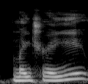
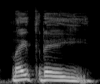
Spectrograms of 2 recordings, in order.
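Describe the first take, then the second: First: "Maitreyi" as MY-tray-ee, English tr; preferred pronunciation. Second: Tamil accent. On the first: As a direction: say "Maitreyi" slowly with a plain English tr. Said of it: "That's how I like to say it". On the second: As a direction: say "Maitreyi" slowly as MY-th-ray-ee, Tamil style. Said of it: "put a Tamil accent on it". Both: Shown as a demonstration.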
